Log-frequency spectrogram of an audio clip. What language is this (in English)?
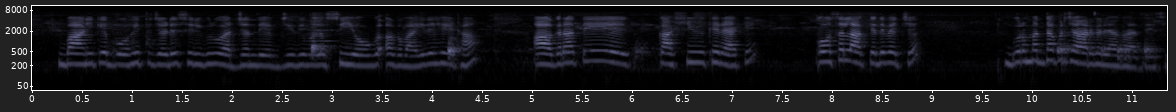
Punjabi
